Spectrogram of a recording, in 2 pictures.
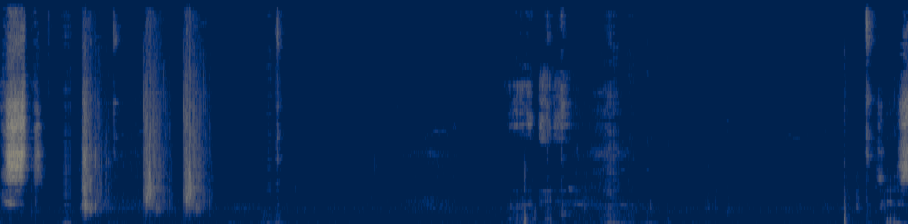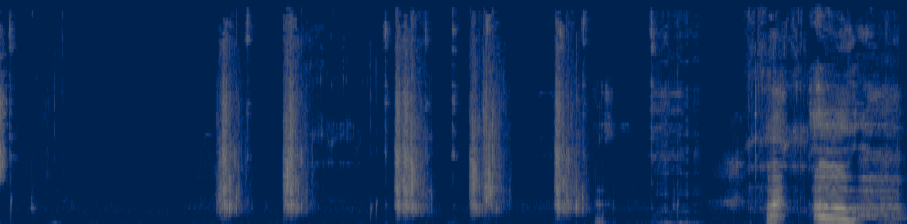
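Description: Gravel and stone crunch in short bursts as blocks are dug out.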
